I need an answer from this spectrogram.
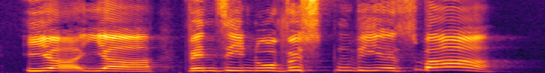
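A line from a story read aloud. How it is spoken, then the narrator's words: Sobbing. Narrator (German): schluchzte Squirrel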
